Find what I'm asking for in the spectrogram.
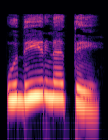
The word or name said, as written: ಉದೀರ್ಣತೆ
